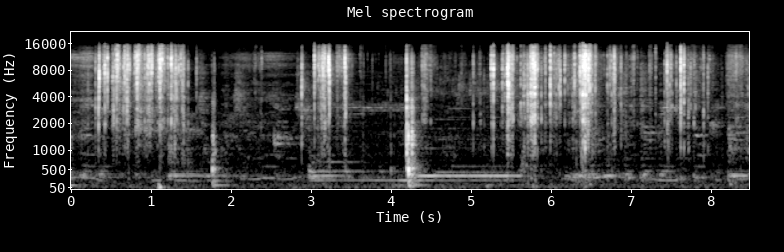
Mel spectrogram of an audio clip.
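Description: Foil Pokémon booster pack crinkling in short crackles as it is handled, over background music with held notes.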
